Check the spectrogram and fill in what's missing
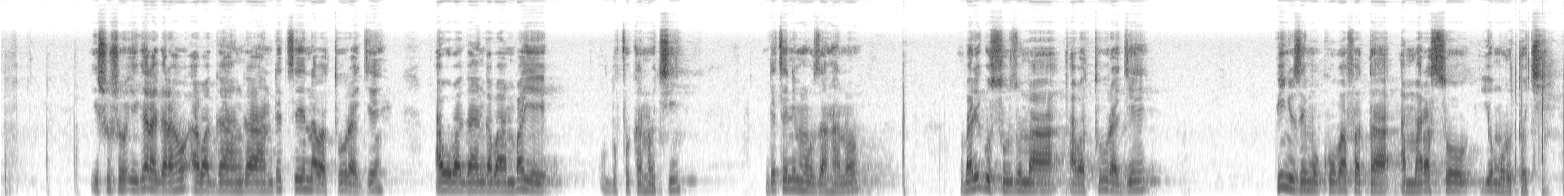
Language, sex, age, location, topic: Kinyarwanda, male, 25-35, Huye, health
